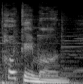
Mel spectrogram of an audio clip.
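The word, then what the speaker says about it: Pokémon: It's pronounced Pokemon.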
